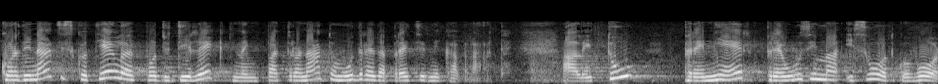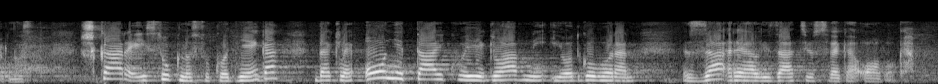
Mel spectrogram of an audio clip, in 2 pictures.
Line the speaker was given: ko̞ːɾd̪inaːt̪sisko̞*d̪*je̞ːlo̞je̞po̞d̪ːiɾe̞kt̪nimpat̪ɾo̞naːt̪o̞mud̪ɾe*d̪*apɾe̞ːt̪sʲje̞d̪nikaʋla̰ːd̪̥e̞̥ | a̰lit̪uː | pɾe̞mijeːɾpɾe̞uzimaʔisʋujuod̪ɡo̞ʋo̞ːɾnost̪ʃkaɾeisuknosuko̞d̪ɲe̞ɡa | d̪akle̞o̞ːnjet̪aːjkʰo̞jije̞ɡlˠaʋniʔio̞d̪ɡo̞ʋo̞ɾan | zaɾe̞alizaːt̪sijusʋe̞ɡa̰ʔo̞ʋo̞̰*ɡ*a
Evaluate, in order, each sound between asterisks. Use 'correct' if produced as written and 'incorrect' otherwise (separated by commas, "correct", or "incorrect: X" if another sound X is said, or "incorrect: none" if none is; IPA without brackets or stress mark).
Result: incorrect: t̪, correct, correct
